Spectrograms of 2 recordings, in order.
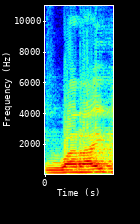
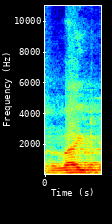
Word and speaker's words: write: और यहाँ पर जो W लिखा गया है, यह W साइलेंट है, मतलब इस W को हम नहीं पढ़ेंगे। तो इस तरीके से याद रखेंगे, इसे वराइट नहीं राइट पढ़ना है।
